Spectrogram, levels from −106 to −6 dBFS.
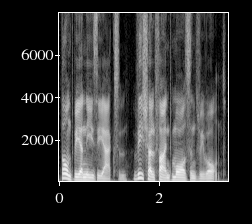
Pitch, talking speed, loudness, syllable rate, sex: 115 Hz, 195 wpm, -18 LUFS, 4.8 syllables/s, male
